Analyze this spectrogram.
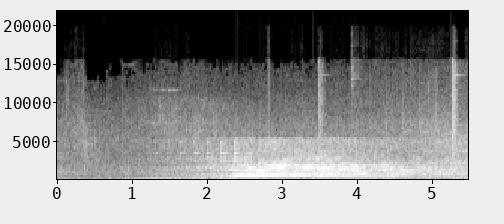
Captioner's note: train horn blows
